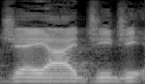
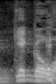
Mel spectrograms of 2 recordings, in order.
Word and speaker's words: gigawatt: So when a lot of people are surprised to find out that it's not JIGG, it's GI. It's a gigawatt.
